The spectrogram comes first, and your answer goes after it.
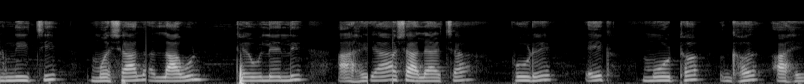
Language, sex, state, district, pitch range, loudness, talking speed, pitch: Marathi, male, Maharashtra, Dhule, 165-205 Hz, -23 LUFS, 90 wpm, 180 Hz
